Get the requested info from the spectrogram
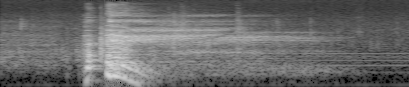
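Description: A sharp metallic clank about a second in, just after a small click, as a metal object strikes metal; its ringing fades out over about two seconds.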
